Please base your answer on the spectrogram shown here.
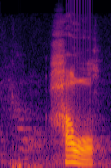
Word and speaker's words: Hoel: Miss Rachel Hoel. Hopefully I pronounced that right. If you wouldn't mind stepping forward. Did I pronounce that right, Rachel? Howl. Kind of like on Happy Days, the Howls.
